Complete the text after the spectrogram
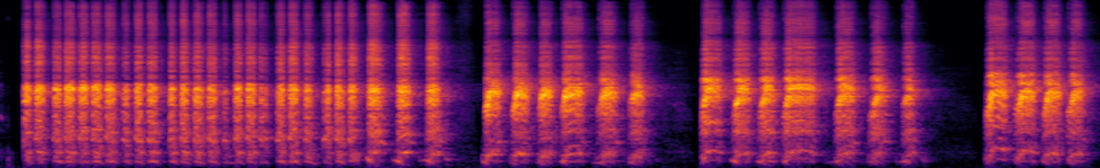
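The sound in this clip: A duck call blown as a loud feed call gives rapid, raspy quacking chatter in four bursts separated by brief pauses, each burst a fast run of sharp, loud notes.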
